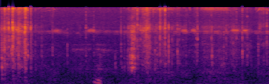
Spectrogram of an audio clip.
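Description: Rustling and crackling of someone moving through grass and dry leaves while handling a mesh net bag of fish. The bursts come near the start and again about two seconds in, over a faint steady high-pitched insect drone.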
